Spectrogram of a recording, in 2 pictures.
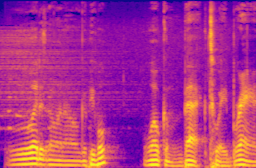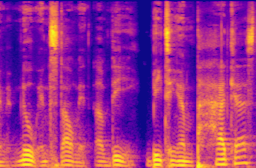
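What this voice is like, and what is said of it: Raspy, strained voice. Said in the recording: “raspy voice ... I was actually losing my voice”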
